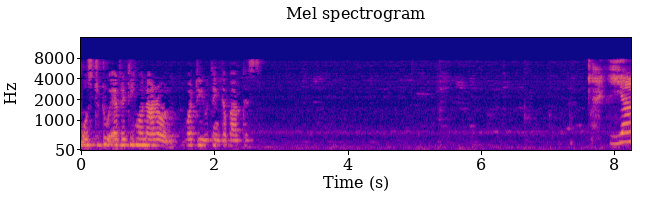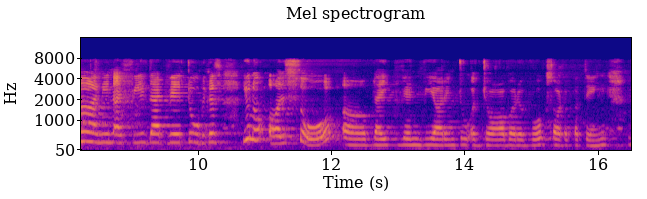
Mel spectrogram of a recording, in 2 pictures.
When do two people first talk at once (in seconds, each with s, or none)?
none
